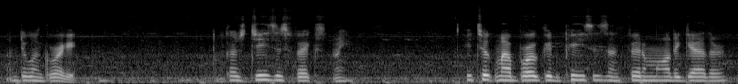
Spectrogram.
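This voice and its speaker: A woman's voice: on the low side, fairly even intonation, a little slow, slight background noise. A woman hosting a livestream with a groggy morning voice, rambling casually and greeting her viewers. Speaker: livestream host.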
